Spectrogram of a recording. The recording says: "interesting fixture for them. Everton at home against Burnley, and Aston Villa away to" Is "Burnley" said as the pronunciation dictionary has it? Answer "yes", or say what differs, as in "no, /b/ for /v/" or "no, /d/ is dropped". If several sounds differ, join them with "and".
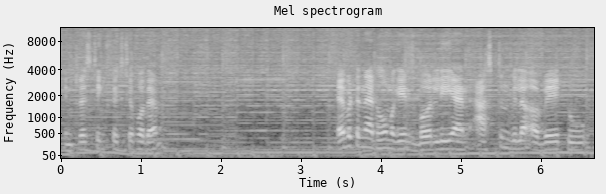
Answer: no, /n/ is dropped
